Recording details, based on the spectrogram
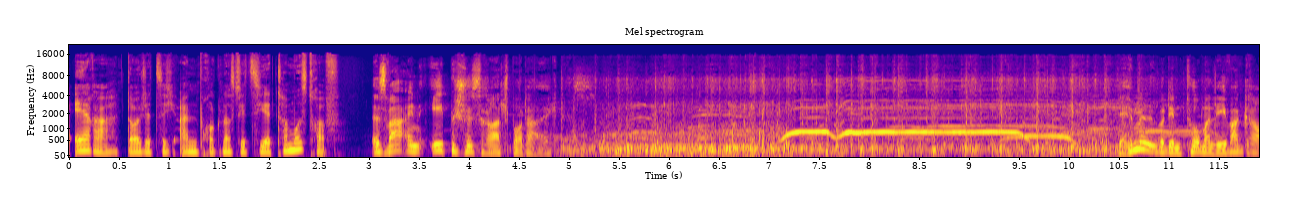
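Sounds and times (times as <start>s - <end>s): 
speech: 0.0s - 5.7s, 10.5s - 11.9s
roadside crowd shouting and cheering on cyclists: 5.0s - 11.9s.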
